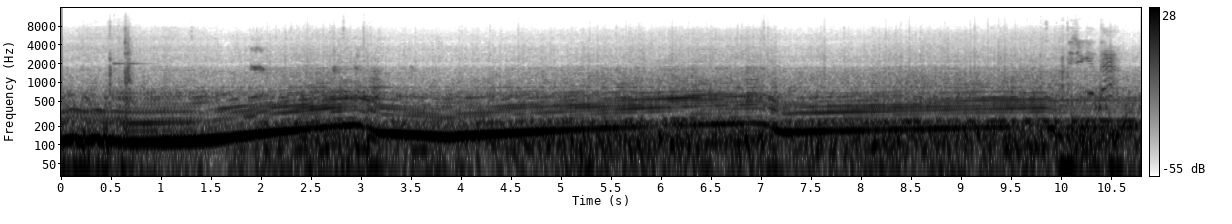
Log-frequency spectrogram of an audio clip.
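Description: A 2022 Hyundai Elantra N launches hard, its engine note climbing steadily through gears with brief dips at each shift, loud and close throughout, with occasional voices faint underneath.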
